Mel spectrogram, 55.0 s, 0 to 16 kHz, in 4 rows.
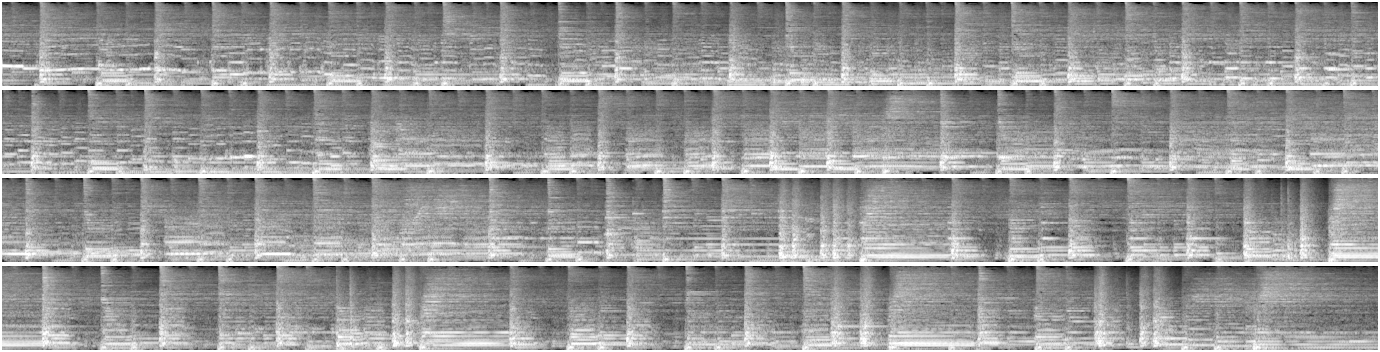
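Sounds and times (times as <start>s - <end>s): drum kit beat: 0.0s - 55.0s
live rock band playing: 0.0s - 55.0s.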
